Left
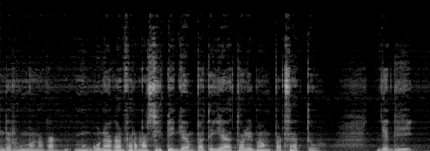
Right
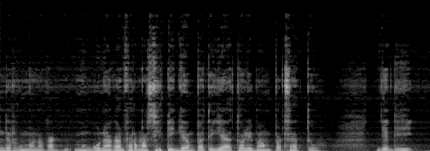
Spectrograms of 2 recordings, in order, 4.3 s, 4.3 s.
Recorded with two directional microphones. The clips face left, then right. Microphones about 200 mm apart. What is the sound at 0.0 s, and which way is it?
Speech, 45° right (ahead or behind).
